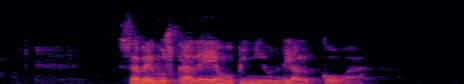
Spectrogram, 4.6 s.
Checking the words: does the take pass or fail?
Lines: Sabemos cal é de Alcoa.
fail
